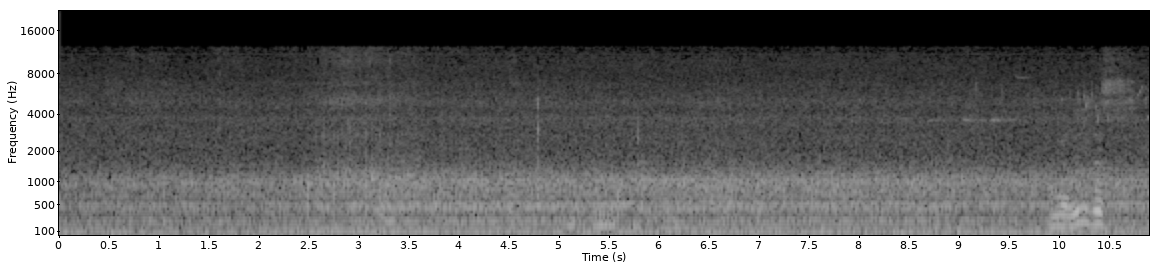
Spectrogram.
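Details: Honey bees droning inside a hive during an inspection on 17 July 2020: a steady, dense, low hum with layered tones. A man's voice and a faint rustle come near the end.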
